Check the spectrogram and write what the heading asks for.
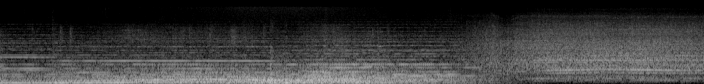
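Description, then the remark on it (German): A vehicle nicknamed the Frosch, stuck in sandy ground in the desert, revs hard and steadily with a deep, rumbling drone, then briefly eases off before a harsher, hissing roar takes over, like wheels spinning in loose sand. “Der Frosch fährt sich fest.”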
